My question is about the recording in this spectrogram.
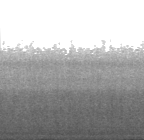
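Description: Water from a rock waterfall feature splashing steadily into a swimming pool, an even rushing hiss.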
